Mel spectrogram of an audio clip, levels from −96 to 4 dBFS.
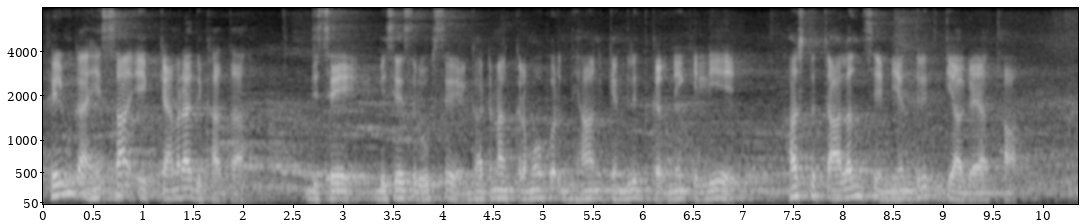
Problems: constant background noise, background conversations at intervals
